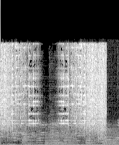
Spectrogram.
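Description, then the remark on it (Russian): A drinking glass shatters, a bright crash followed by a second burst of tinkling, scattering shards, with no voices present. “Пизду стакан.”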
